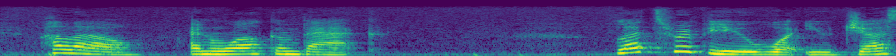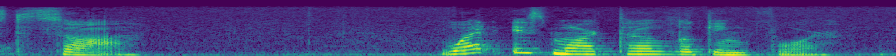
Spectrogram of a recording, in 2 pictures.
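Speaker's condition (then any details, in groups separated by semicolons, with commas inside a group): No condition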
